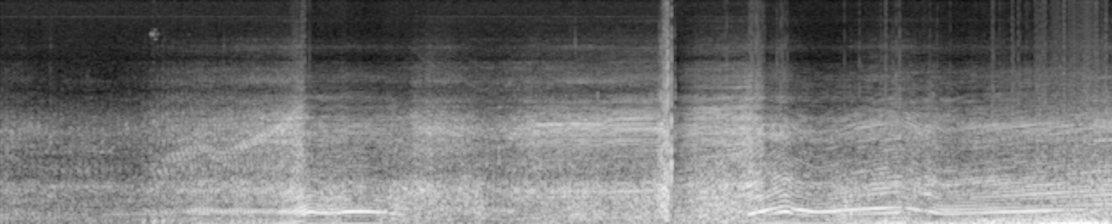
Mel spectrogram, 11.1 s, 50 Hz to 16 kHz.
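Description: Honda CBR250R's single-cylinder engine accelerating through the gears: the pitch climbs in each gear and falls back at each upshift, getting louder overall. Wind rush on the bike-mounted microphone grows with speed, and there is one sharp knock about two-thirds of the way through.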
